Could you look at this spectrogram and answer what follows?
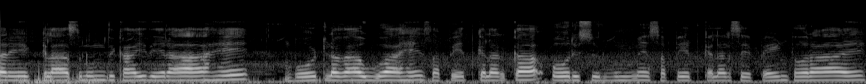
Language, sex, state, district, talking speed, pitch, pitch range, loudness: Hindi, male, Bihar, Saharsa, 180 wpm, 185 Hz, 180-195 Hz, -25 LUFS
